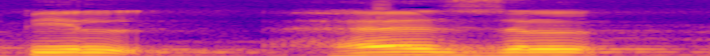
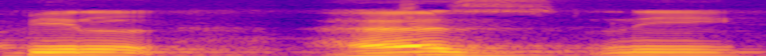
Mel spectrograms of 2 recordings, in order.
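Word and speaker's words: بالهزل: Kita baca wa ma huwa bil hazl. Tidak boleh kalau berhenti dibaca wa ma huwa bil hazli, bukan seperti itu.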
